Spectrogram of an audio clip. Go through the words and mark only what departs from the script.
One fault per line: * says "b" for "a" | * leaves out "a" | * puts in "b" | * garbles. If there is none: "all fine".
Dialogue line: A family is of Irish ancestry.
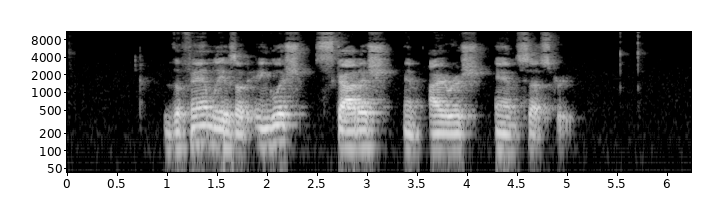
* says "The" for "A"
* puts in "English Scottish and"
